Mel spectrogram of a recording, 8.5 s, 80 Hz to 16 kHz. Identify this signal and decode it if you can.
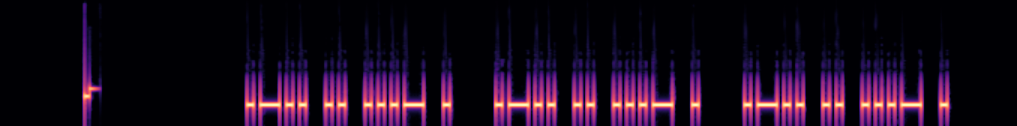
Morse code, heard as a keyed tone, about 22 wpm, 700 Hz. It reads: LIVE LIVE LIVE
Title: Top 500 Words Repeated 22wpm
